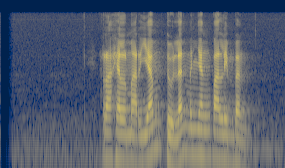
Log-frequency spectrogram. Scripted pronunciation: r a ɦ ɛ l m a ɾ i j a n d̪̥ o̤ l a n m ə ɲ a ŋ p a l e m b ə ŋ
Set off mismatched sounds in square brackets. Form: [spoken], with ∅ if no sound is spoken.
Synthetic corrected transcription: r a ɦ ɛ l m a ɾ i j a [m] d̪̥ o̤ l a n m ə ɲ a ŋ p a l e m b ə ŋ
